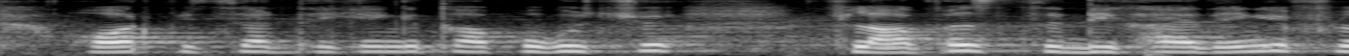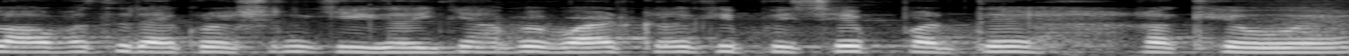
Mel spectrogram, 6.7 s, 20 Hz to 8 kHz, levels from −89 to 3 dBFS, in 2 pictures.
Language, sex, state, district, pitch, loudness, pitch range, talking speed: Hindi, female, Bihar, Begusarai, 265 Hz, -18 LUFS, 255-275 Hz, 220 wpm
